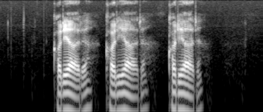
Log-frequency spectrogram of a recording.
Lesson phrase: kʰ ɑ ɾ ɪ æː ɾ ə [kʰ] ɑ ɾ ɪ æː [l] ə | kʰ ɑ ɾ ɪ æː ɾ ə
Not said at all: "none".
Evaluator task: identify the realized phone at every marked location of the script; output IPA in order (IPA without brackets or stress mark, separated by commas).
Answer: kʰ, ɾ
